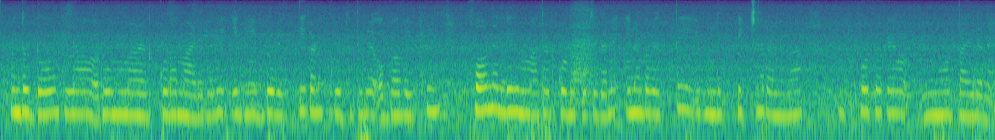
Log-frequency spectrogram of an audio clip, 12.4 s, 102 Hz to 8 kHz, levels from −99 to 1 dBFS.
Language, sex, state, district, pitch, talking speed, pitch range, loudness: Kannada, female, Karnataka, Chamarajanagar, 230 Hz, 110 wpm, 220-240 Hz, -19 LUFS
